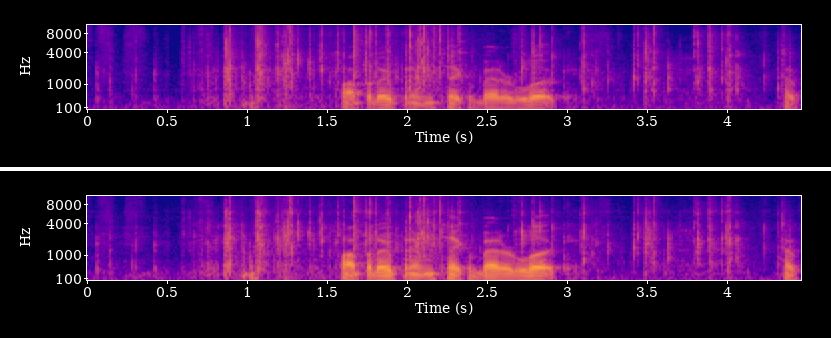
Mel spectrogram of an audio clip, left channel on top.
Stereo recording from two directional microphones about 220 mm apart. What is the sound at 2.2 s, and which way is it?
Speech, 45° right (ahead or behind).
